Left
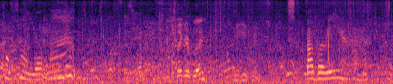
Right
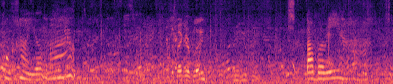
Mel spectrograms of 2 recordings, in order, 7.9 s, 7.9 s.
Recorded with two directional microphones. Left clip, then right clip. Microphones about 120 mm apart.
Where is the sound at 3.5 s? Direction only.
15° left (ahead or behind).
